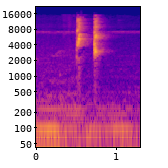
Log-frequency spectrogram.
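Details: Gray and yellow lovebirds in the morning: two short, sharp, high chirps given in quick succession about a fifth of a second apart, over a faint steady high-pitched hum and low background rumble.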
